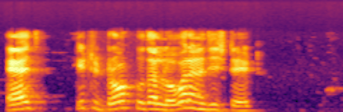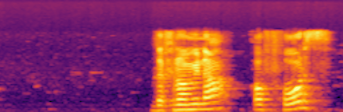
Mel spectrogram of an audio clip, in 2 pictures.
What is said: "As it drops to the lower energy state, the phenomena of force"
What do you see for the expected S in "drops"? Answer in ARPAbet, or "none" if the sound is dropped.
none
